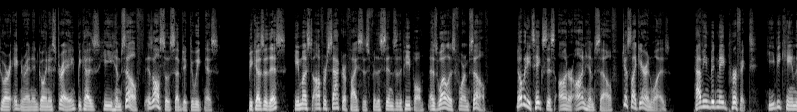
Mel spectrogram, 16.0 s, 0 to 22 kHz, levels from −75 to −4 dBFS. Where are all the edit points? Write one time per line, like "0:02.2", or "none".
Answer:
0:12.4
0:13.7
